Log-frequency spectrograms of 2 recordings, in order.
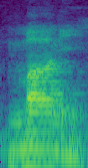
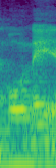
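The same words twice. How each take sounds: First: The first vowel is an open 'a' sound. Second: The first vowel is a rounded 'o' sound. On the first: The speaker calls it right. "tapi ma" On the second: The speaker calls it wrong. "bukan money ya"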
